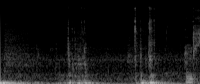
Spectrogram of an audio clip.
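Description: Computer keyboard and mouse clicks at a desk: a few separate strokes with low thumps, one at the start, one under a second in and two more in the second half.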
